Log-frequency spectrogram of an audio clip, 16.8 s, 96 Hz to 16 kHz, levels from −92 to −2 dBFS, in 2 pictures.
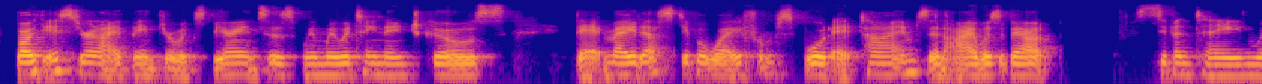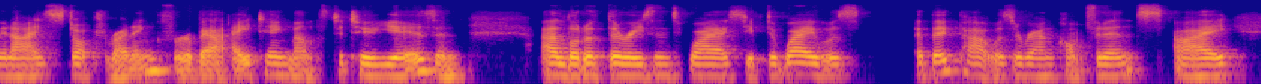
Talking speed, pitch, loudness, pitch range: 200 wpm, 165 Hz, -23 LUFS, 160-175 Hz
